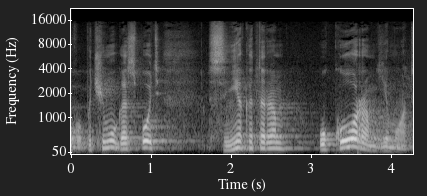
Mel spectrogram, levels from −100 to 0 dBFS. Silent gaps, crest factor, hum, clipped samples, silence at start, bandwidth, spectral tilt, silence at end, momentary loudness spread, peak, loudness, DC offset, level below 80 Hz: none; 18 dB; none; under 0.1%; 0 s; 15.5 kHz; -5 dB/octave; 0 s; 15 LU; -10 dBFS; -27 LUFS; under 0.1%; -78 dBFS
